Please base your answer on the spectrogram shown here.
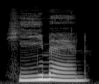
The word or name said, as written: heman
